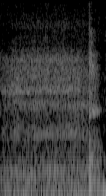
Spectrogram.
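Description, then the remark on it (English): Two short, breathy sniffs, the second louder than the first, made by a voice imitating a deer sniffing the ground as it follows a scent. They're quiet, with no talking. “He's just very meticulously sniffing and taking some steps.”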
